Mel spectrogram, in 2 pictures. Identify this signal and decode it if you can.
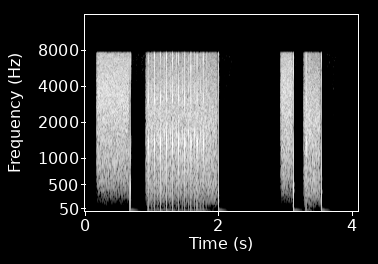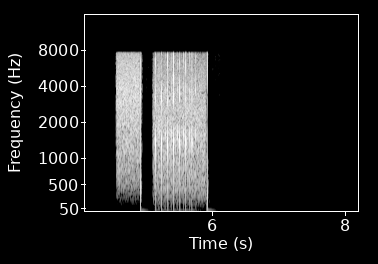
Pulse dialling, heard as a rotary dial, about 11 pulses a second. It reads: 0 1 7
